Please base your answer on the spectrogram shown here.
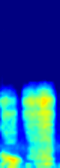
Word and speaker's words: cough: also rhymes with enough but what will thoroughly put you off is that none of them rhyme with cough oh look at that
